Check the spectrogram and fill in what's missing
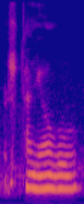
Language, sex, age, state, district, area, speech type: Assamese, female, 60+, Assam, Majuli, urban, spontaneous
